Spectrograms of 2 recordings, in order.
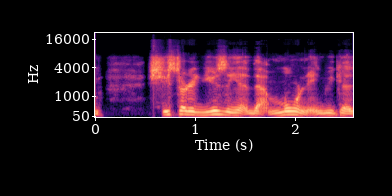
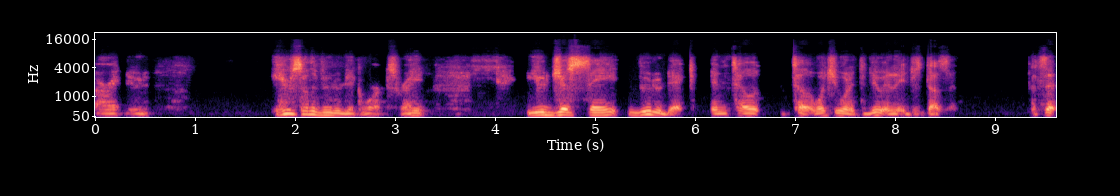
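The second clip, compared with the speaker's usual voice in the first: very low, hushed voice; 7 dB quieter than usual. Retelling what a guy told him in a side room, imitating a guy's low voice. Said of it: "He's giving his voice real low".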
